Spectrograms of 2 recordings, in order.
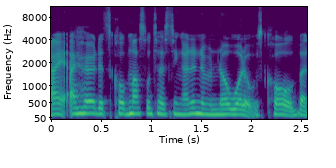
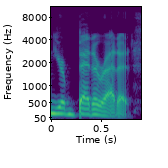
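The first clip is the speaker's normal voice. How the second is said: ordinary talk, nothing marked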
